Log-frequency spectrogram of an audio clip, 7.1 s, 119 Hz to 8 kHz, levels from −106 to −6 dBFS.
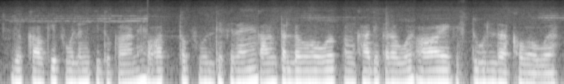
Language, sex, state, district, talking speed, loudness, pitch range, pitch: Hindi, male, Uttar Pradesh, Budaun, 210 wpm, -15 LUFS, 115-125 Hz, 120 Hz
